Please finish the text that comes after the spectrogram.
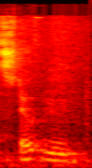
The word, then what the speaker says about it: Stoughton: Could you state your name and spell it for the record? My name is Stoton.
